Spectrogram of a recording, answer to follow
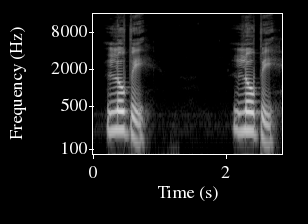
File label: "lope", Muscogee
